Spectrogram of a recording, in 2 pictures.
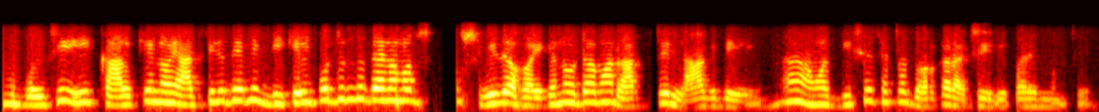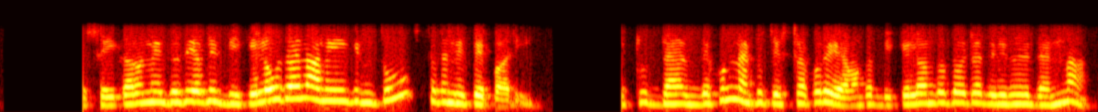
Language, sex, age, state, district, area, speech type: Bengali, female, 60+, West Bengal, Nadia, rural, conversation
